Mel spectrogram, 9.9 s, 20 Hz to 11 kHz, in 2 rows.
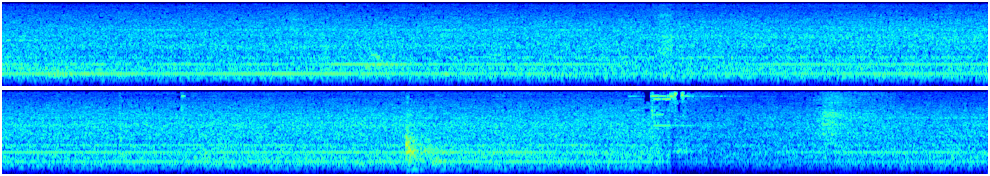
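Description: Steady machine hum with a constant tone from the idle PADE 5-axis CNC woodworking centre, which is not cutting. There is a single sharp knock about seven seconds in as the wooden board is handled on the machine's suction-pod table.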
